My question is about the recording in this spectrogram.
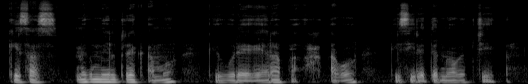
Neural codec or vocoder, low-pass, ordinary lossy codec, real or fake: none; none; none; real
